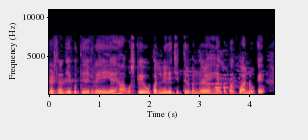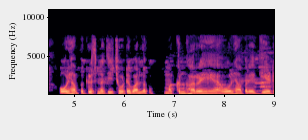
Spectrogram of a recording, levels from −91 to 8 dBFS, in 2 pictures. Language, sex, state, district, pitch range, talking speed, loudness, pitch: Hindi, male, Uttar Pradesh, Muzaffarnagar, 120-125 Hz, 220 wpm, -17 LUFS, 120 Hz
